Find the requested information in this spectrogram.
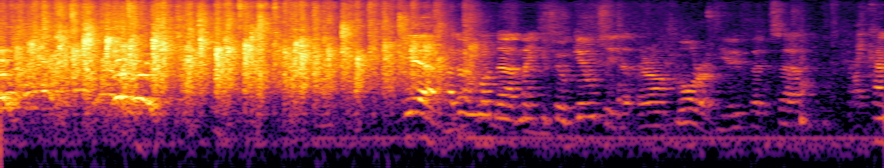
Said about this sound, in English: So please, a round of applause for the panel.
